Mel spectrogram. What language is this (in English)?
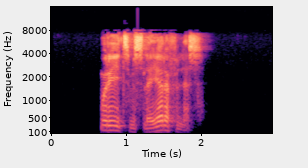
Kabyle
